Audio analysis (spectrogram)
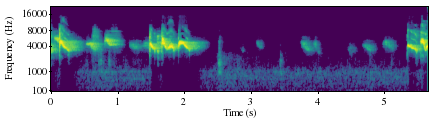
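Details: White-eye in captivity, opening song on 8 January 2022: loud bursts of rapid high chirps at start and end, with faint scattered notes and soft background noise between.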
